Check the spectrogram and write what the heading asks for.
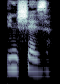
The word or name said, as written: une chaise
